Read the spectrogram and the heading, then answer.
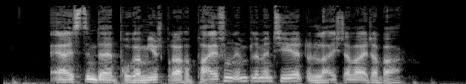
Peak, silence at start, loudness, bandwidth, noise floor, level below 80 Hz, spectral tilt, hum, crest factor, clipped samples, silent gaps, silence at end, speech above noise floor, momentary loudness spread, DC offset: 0 dBFS; 0.05 s; -16 LUFS; 17 kHz; -48 dBFS; -44 dBFS; -4 dB/octave; none; 16 dB; under 0.1%; none; 0.5 s; 33 dB; 7 LU; under 0.1%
